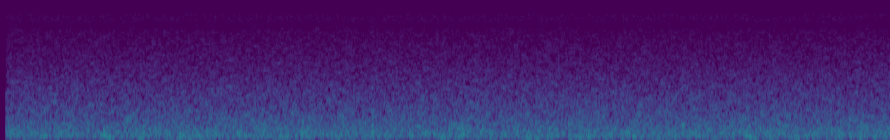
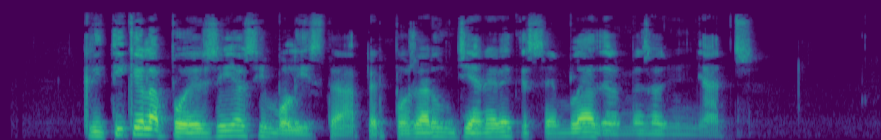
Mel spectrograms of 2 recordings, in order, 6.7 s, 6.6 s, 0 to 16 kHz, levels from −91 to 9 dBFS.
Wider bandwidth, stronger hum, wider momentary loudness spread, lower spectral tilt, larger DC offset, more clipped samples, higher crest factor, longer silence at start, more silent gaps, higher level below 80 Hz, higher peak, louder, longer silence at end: about the same, 11.5 kHz vs 11 kHz; neither; second, 1 LU vs 15 LU; first, -6.5 dB/octave vs -5 dB/octave; neither; neither; second, 14 dB vs 20 dB; second, 0.05 s vs 0.65 s; neither; about the same, -66 dBFS vs -62 dBFS; second, -40 dBFS vs -2 dBFS; second, -54 LUFS vs -21 LUFS; second, 0 s vs 1 s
